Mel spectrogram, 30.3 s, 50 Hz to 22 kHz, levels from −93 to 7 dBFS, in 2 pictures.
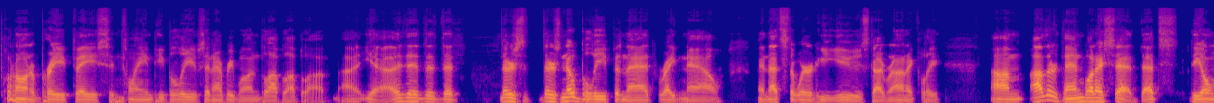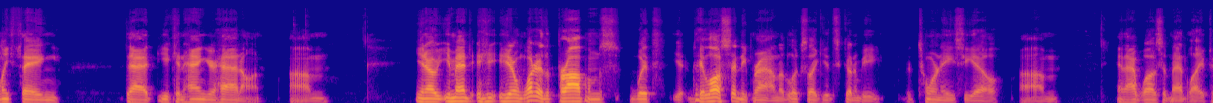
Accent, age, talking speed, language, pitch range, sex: American, 50-69, 165 wpm, English, 90-115 Hz, male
